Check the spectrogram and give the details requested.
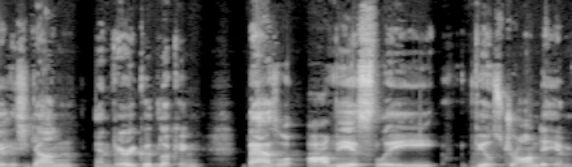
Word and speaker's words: Basil: between Lord Henry and basil and by the way his name is pronounced basil he's not an herb so the two of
